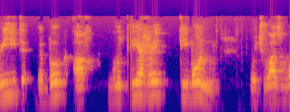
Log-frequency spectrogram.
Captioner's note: speaks foreign language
